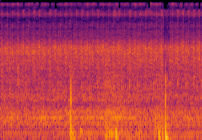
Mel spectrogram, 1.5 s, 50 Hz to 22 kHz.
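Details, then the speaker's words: Chevrolet Onix LT 1.2 three-cylinder, newer model, dealer-serviced: uneven idle with irregular heavy thumps over a low hum, engine shaking; owner reports power loss, jerking, more vibration, higher fuel use; no scanner codes, oscilloscope checks coils; cylinder misfire. "lo que notó esta última vez es que el vehículo perdió potencia, que tironea, que está como más tembloroso de lo normal el motor, que está consumiendo más combustible."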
